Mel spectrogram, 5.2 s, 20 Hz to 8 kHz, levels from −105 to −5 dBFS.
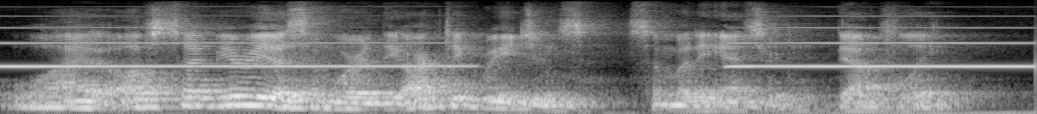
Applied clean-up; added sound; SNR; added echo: none; Wind instrument, woodwind instrument; 6 dB; reverberation time 0.9 s.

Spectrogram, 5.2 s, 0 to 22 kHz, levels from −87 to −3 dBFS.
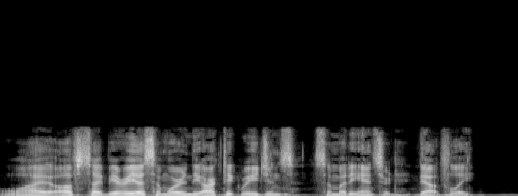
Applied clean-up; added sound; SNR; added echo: none; none; none; none.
